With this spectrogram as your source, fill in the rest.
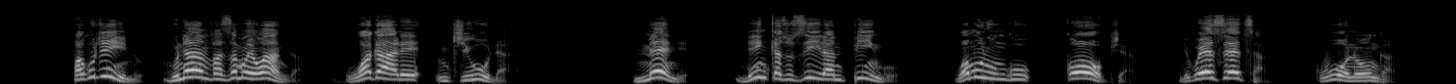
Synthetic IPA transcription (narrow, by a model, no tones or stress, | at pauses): pak̬utiːnu | munaɱvazamɔjɔwaŋɡa | wak̬alɛn̩t͡ʃiuːɗa̰ | m̩mɛnɛ̰ | ndiŋ̩kazuziɾam̩piŋɡɔ̰ | wamuluŋɡu | kɔːpʰja̰ | ndikujɛsɛt͡sʰa̰ | kuːɔnɔːŋɡa̰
